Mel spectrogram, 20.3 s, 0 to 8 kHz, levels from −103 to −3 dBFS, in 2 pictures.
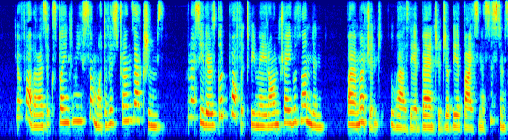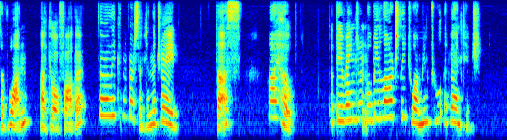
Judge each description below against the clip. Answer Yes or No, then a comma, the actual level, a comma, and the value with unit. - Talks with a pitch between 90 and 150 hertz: No, very high, 255 Hz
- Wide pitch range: Yes, wide, 7.4 semitones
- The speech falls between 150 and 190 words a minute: Yes, average, 175 wpm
